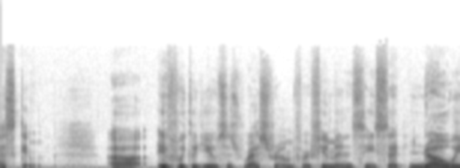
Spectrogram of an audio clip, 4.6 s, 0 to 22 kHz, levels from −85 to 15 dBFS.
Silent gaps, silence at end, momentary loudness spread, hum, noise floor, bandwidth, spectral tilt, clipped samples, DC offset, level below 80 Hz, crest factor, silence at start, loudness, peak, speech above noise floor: none; 0 s; 11 LU; none; -47 dBFS; 15.5 kHz; -5.5 dB/octave; under 0.1%; under 0.1%; -58 dBFS; 18 dB; 0 s; -24 LUFS; -4 dBFS; 24 dB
